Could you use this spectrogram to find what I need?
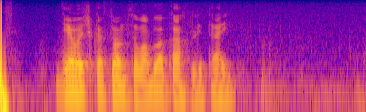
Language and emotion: Russian, neutral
